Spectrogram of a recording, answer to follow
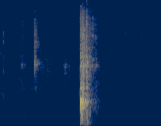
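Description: Handling noise as a cotton dust bag is lifted out of a cardboard box: a few faint ticks, then one short, louder rustle about a second in.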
